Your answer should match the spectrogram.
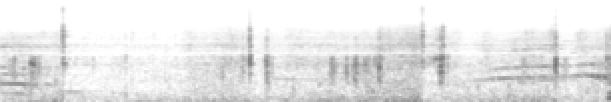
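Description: Running footfalls on asphalt, sharp taps roughly every two-thirds of a second, over a steady rushing noise from moving with the camera. Short bits of voices are heard near the start and end.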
